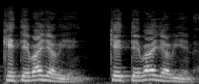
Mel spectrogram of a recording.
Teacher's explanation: el va es la sílaba tónica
